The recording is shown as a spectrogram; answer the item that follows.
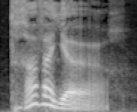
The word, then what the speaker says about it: travailleur: Travailleur. Okay, remember double L, y, and then E-U-R, heure.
